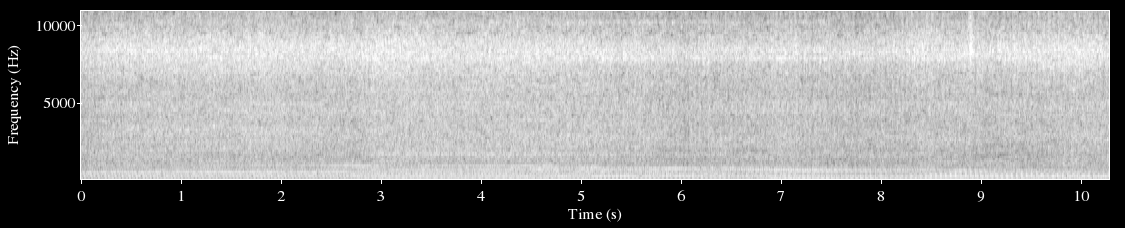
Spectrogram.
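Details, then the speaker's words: Toro Wheel Horse 825 riding mower, Briggs 8HP, after new battery, carburetor replacement and throttle linkage fix, while riding: steady single-cylinder beat settling to a lower smooth even note, no misses or knocks; runs properly. "But it handles very well. Engine runs really well."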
